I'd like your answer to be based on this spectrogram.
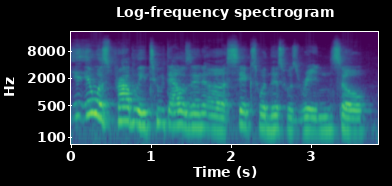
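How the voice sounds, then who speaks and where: A woman's voice: lowish voice, sing-song, moderate pace, noisy background. A woman guest on a comedic reading, talking hesitantly and stumbling over her words. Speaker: guest reader.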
